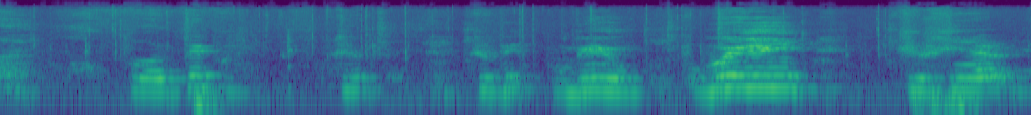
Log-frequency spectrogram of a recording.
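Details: Dysarthric speech in an adult man described as physically challenged with a speech impediment, who uses a wheelchair and needs a personal care assistant; real speech.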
